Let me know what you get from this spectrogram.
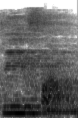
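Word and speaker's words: Pfund: in ir region and fund the series okay some teachers pronounce p fun no problem p f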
